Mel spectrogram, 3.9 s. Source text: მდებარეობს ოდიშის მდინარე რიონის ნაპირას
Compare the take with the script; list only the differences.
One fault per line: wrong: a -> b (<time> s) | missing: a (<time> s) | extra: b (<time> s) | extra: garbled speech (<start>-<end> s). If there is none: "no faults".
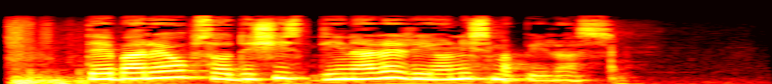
no faults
